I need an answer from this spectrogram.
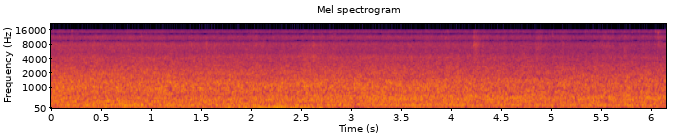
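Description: Heavy rain pouring down: a steady, even hiss of rain falling on gravel, grass and standing water.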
